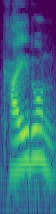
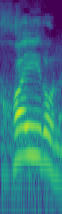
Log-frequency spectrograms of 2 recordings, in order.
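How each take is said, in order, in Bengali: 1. kh-এর পরের স্বরটি প্রসারিত ও বিবৃত। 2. kh-এর পরের স্বরটি গোলাকার ও ভারী। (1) "এটা খাইরুন না খয়রুন?"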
